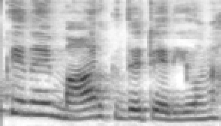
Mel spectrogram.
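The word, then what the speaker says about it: pterion: which is called as terion please don't say the word p the letter P it is silent it's called as terion question is what is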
